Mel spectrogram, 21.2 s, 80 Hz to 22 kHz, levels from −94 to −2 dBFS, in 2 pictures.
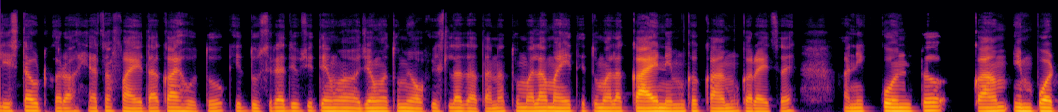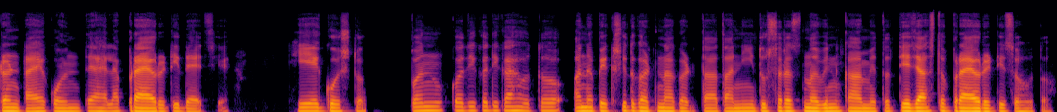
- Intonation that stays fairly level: Yes, narrow, 1.4 semitones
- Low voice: Yes, low, 120 Hz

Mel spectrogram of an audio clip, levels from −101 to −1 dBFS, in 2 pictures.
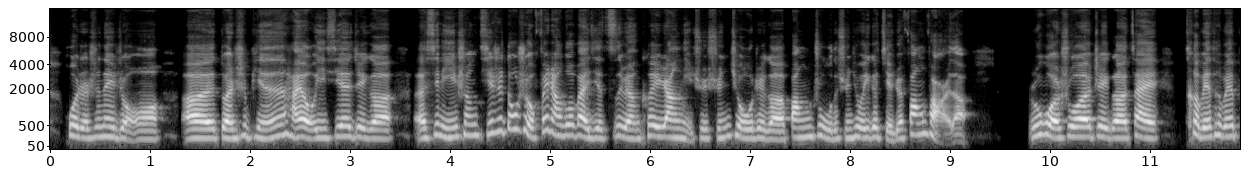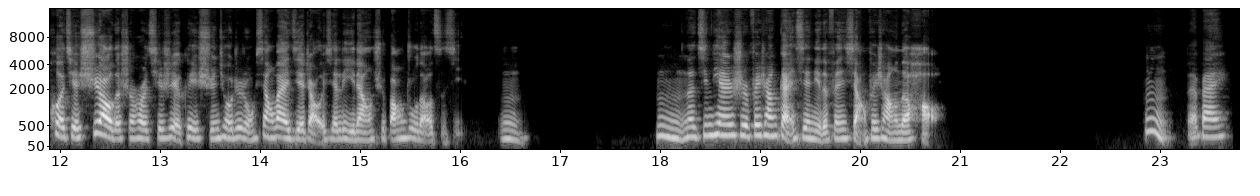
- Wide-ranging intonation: No, average, 3.4 semitones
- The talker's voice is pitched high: Yes, high, 215 Hz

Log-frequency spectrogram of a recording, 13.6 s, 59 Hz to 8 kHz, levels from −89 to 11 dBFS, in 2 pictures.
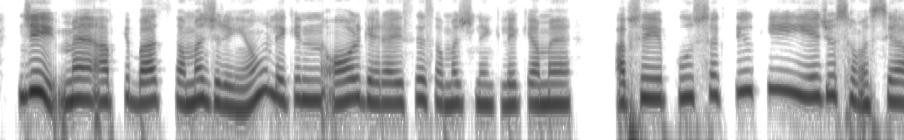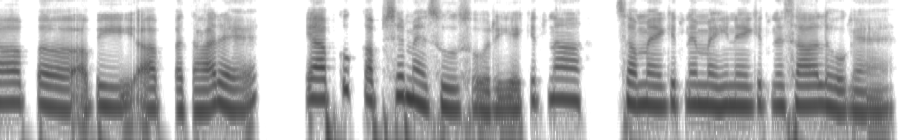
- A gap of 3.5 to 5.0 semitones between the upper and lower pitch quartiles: Yes, average, 3.8 semitones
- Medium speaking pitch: No, high, 215 Hz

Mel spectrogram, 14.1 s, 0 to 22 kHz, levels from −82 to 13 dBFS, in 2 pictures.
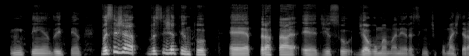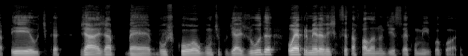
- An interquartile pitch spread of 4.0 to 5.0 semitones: No, average, 3.0 semitones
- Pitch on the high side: No, low, 115 Hz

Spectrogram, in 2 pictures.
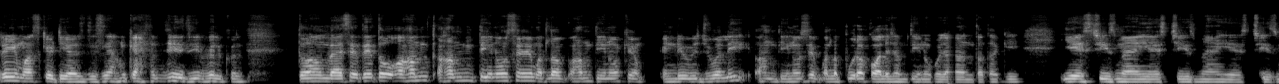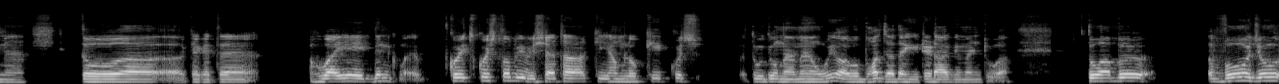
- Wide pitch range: No, average, 3.2 semitones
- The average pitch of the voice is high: No, low, 135 Hz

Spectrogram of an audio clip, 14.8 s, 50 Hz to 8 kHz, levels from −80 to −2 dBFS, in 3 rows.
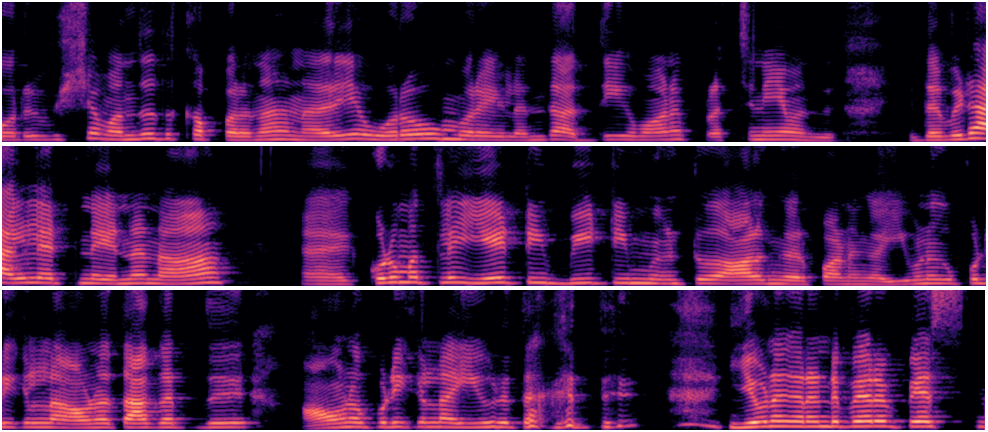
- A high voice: Yes, high, 230 Hz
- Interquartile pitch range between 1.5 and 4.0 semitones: Yes, average, 3.2 semitones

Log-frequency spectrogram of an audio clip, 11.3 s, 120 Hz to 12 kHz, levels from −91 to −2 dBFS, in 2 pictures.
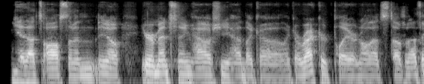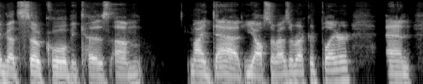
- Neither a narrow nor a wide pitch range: No, narrow, 2.1 semitones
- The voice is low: Yes, low, 100 Hz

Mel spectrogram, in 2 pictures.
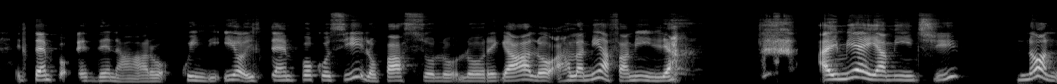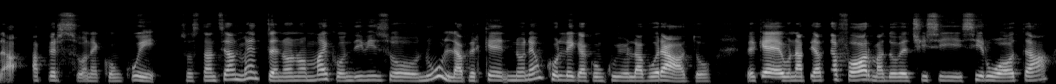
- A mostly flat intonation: No, average, 3.2 semitones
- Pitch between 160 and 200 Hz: Yes, medium, 185 Hz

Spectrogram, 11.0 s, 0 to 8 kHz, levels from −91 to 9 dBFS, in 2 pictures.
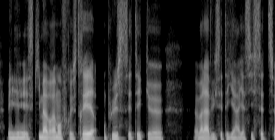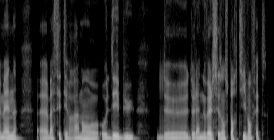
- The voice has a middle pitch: No, very low, 95 Hz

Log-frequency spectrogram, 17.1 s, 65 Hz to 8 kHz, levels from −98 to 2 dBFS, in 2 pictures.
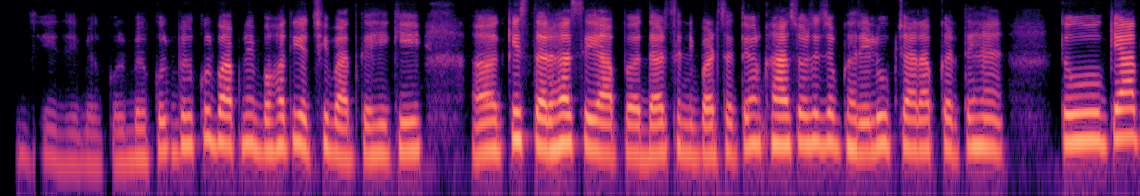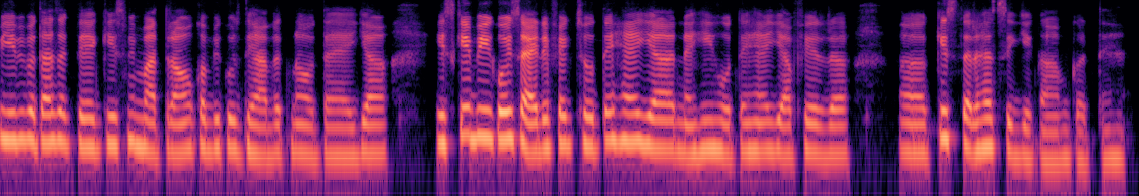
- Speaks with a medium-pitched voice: No, high, 205 Hz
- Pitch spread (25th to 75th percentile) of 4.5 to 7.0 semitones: No, average, 3.8 semitones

